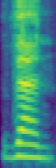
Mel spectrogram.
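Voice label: pronunciation "then", English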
